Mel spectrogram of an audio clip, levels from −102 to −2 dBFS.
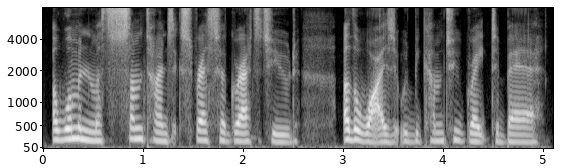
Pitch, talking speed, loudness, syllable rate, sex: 175 Hz, 165 wpm, -18 LUFS, 6.1 syllables/s, female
